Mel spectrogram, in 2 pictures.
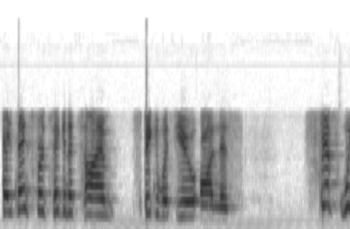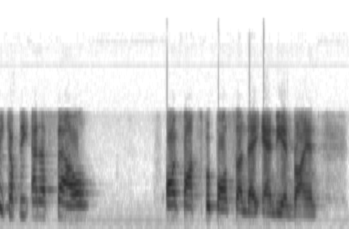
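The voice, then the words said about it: Caller's noticeable accent. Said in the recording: “It still sounds like there's an L with your accent.”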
